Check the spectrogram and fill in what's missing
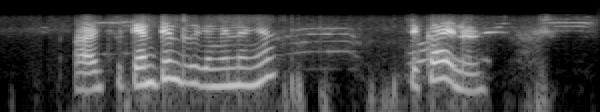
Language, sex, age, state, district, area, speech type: Santali, female, 30-45, Jharkhand, East Singhbhum, rural, conversation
